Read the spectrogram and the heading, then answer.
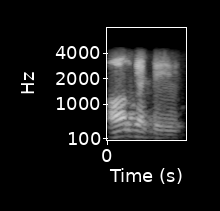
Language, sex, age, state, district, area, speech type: Hindi, male, 30-45, Uttar Pradesh, Chandauli, rural, conversation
